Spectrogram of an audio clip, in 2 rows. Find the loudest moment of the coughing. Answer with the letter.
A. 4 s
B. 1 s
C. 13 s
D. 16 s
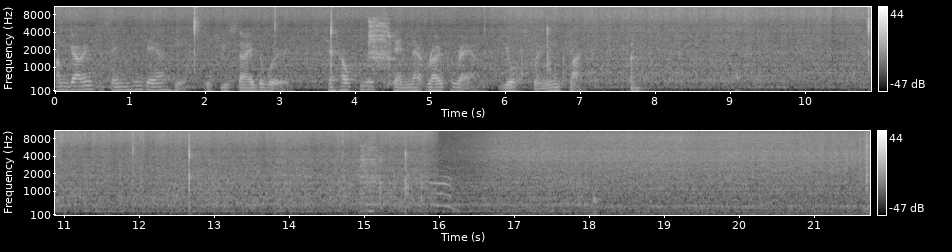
A.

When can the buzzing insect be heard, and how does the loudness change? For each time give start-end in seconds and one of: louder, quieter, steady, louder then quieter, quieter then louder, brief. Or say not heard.
0.0-21.7 steady.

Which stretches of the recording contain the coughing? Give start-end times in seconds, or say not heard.
4.0-4.7, 14.8-15.3.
